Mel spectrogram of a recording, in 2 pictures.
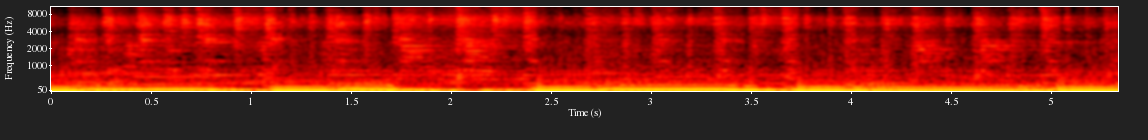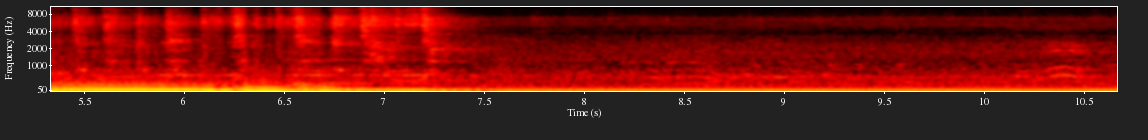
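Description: Loud dance music with a heavy pulsing bass line and fast shaker-like percussion, played through a large mobile-disco sound system being tested. About seven seconds in the music cuts off suddenly, leaving only a steady low bass drone.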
